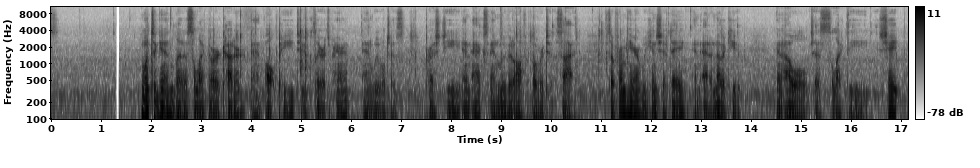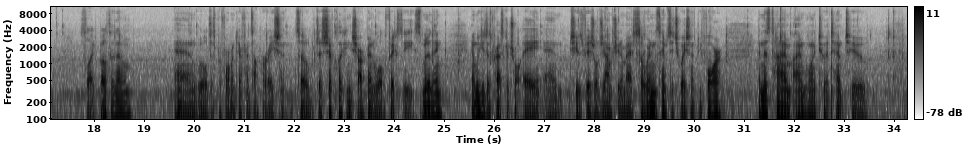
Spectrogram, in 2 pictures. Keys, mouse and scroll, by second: 3.1 scroll up 1, 3.6 alt+p, 4.2 Down, 4.9 Return, 6.1 click, 6.2 click, 6.9 g, 7.1 x, 8.4 click, 8.4 g, 8.7 shift+middle click, 9.2 g, 9.5 x, 9.8 click, 9.9 click, 10.2 shift+middle click, 10.6 scroll down 1, 10.9 alt+a, 12.3 click, 12.6 KP_Decimal, 13.0 scroll up 1, 13.7 click, 17.2 shift+click, 17.4 shift+click, 18.3 q, 19.8 click, 21.2 1, 21.6 click, 22.0 q, 22.6 shift+click, 22.8 shift+click, 24.1-24.6 scroll down 1, 25.7 ctrl+a, 26.7 click, 27.6 middle click, 27.8 middle click, 28.4 middle click, 28.8 alt+a, 29.2 shift+middle click, 29.6 scroll up 1, 30.1 2, 30.9 alt+click, 31.0 alt+click, 31.5 2, 31.8 click, 33.8 w.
